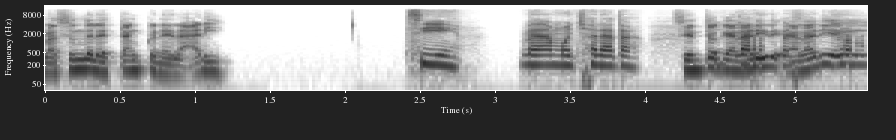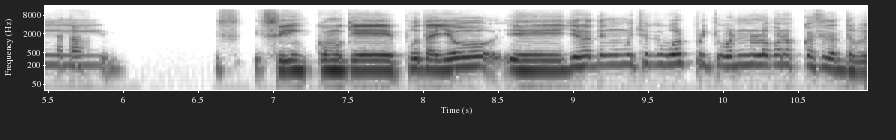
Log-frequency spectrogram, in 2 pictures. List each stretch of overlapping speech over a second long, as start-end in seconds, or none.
4.4-5.8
